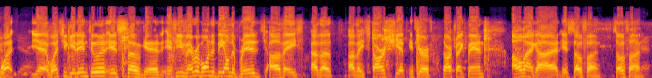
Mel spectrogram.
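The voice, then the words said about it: Valley girl-like speech. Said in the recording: “I feel like I sound like a valley girl right now.”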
